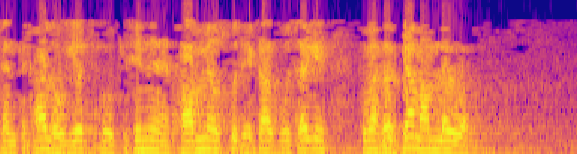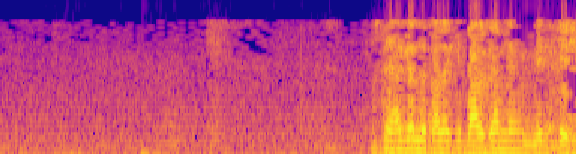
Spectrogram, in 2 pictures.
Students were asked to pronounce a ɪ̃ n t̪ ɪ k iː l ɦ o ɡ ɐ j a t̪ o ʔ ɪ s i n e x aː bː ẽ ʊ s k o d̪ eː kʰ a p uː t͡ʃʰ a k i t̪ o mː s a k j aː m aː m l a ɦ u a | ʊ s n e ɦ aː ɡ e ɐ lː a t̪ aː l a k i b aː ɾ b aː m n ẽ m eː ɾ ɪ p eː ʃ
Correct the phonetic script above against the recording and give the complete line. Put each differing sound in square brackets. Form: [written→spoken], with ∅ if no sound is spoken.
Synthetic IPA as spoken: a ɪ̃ n t̪ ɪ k [iː→aː] l ɦ o ɡ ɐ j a t̪ o [ʔ→k] ɪ s i n e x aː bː ẽ ʊ s k o d̪ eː kʰ a p uː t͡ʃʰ a k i t̪ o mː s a k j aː m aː m l a ɦ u a | ʊ s n e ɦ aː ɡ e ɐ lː a t̪ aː l a k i b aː ɾ [b→ɡ] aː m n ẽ m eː ɾ [ɪ→i] p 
